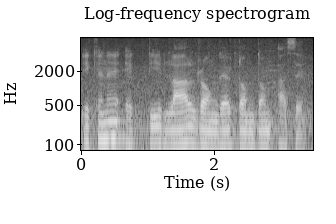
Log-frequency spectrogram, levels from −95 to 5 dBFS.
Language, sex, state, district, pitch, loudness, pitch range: Bengali, male, Tripura, West Tripura, 95 Hz, -17 LUFS, 90-105 Hz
